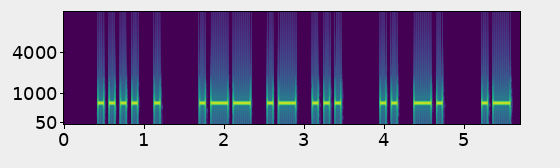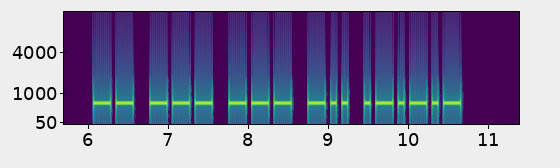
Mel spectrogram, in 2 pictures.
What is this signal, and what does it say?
Morse code, heard as a keyed tone, about 17 wpm, 700 Hz. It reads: HE WAS IN A MOOD.
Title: Sentences from Top 1100 Words 17wpm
